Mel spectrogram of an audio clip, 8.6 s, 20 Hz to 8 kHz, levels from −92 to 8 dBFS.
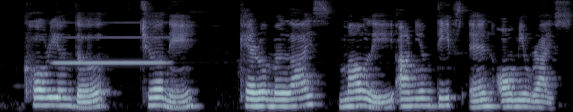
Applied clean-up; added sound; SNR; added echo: classical method Wiener filter.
